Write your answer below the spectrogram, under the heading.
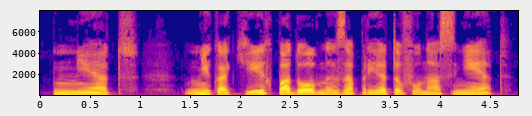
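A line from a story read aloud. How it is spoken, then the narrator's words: Sad. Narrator (Russian): печально глянул на меня магистр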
